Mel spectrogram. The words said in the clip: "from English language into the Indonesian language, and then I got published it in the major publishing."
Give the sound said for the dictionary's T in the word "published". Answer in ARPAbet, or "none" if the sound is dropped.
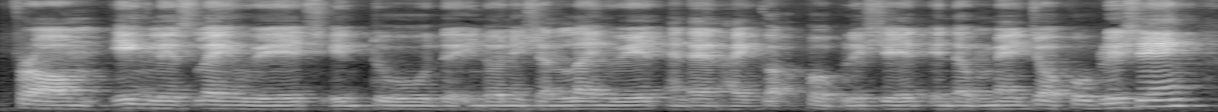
none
